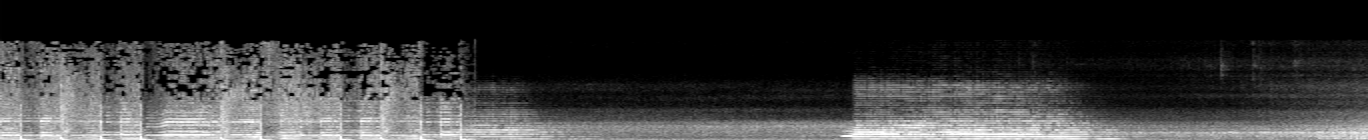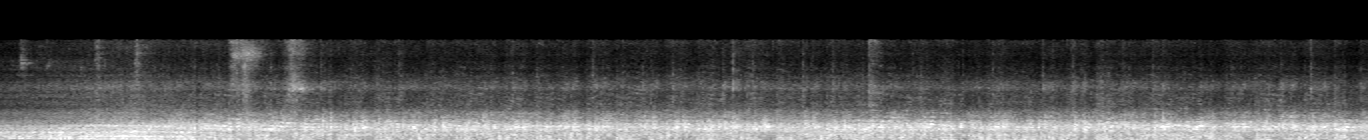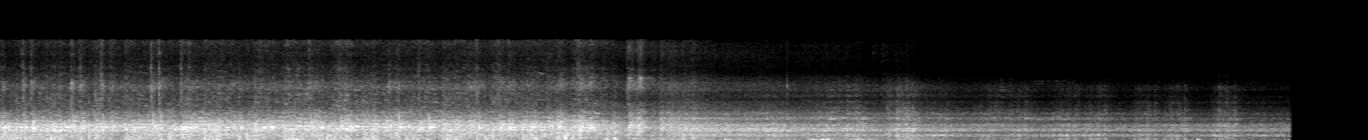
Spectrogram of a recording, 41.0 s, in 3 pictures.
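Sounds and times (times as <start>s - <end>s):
train wheels rushing on rail: 0.0s - 40.3s
locomotive horn blast: 4.8s - 6.1s, 8.4s - 11.6s.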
